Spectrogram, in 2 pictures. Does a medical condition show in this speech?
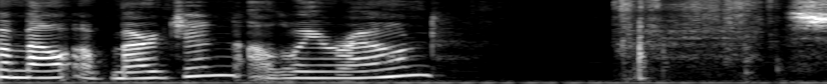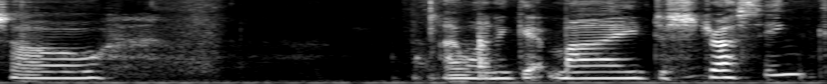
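No.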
